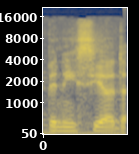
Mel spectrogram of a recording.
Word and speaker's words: Benicio: And apparently it's Benicio. – Benicio? – Yeah. – I didn't know. – Well, at least that's how I heard somebody who is smarter than us pronounce it, so.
